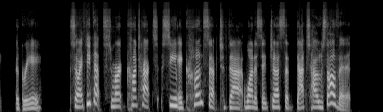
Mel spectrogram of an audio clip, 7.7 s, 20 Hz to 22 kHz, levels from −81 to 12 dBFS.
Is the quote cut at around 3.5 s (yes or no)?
yes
